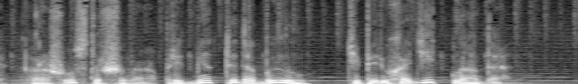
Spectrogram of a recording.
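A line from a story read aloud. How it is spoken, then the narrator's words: Quiet whisper. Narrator (Russian): тихонько так шепчет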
